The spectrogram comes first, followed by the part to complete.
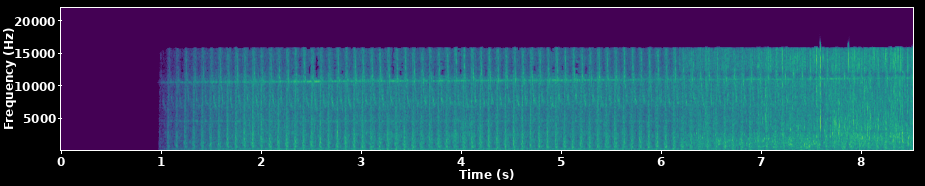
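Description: Helicopter rotor chopping rapidly over a steady high whine, starting about a second in and growing a little louder.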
